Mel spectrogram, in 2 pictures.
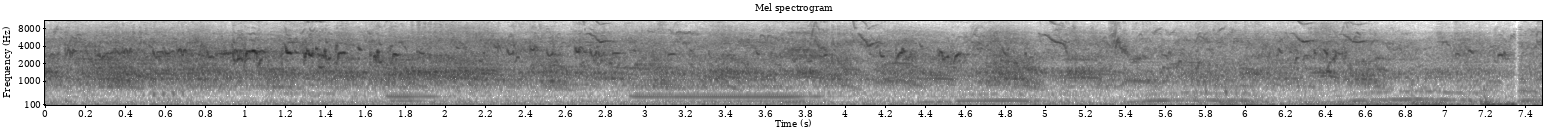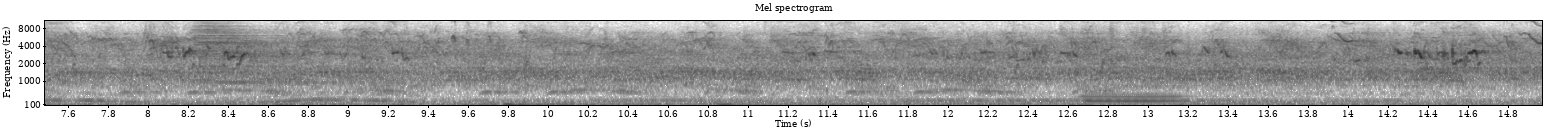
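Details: Large wintering flock of Demoiselle Cranes in Rajasthan, India, sheltered and fed by villagers; a dense, continuous chorus of overlapping chattering and squawking calls, with low droning tones underneath.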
